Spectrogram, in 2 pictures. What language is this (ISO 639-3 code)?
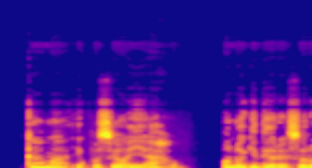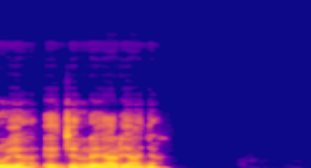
ibo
